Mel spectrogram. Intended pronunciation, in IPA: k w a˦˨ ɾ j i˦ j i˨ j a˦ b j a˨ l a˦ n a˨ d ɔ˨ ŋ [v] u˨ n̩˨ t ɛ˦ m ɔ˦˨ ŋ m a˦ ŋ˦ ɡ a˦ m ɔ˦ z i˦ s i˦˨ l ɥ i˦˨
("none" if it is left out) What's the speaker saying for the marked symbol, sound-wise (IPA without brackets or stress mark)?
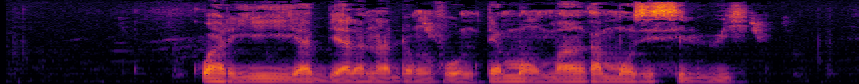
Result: v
